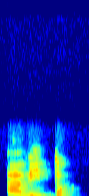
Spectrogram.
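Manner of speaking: «Habito» pronunciado ha-BI-to; acento en BI. Shown as a demonstration. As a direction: marca la sílaba media de «Habito». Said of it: "con el acento en bi". («Habito» llana, golpe en BI)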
